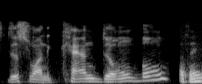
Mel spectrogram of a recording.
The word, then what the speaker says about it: Candomblé: So the next one, I can barely pronounce this one, Candomblé. I think it's Candomblé, but I could be wrong. Candomblé, okay, Candomblé.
